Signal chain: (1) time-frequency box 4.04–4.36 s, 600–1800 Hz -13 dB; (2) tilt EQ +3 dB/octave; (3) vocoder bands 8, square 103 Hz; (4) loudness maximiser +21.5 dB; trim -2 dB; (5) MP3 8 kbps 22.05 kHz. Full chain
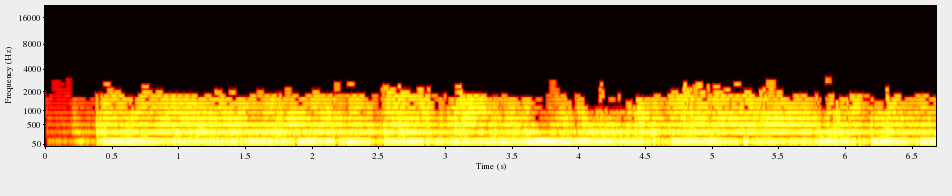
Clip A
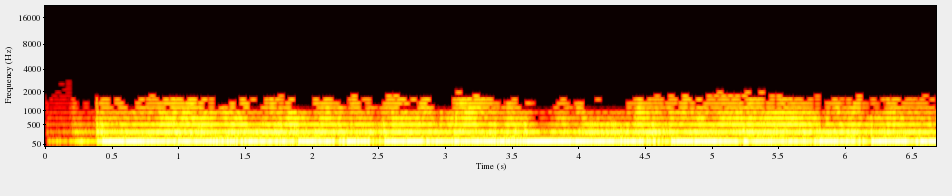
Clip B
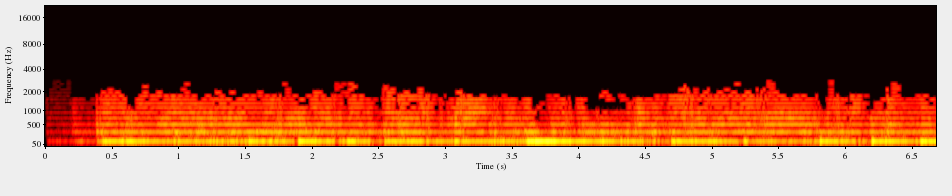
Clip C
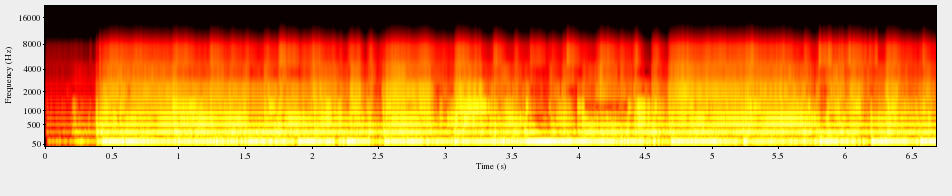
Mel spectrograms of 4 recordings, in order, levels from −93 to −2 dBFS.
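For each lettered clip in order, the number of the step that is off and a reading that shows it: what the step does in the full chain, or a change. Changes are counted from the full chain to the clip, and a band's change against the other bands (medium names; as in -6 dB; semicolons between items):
2, 2 kHz band -6.5 dB; 4, crest factor change +4.0 dB; 5, crest factor change -1.5 dB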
